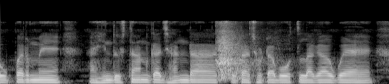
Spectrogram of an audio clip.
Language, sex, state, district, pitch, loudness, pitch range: Hindi, male, Jharkhand, Deoghar, 100 Hz, -15 LUFS, 100-105 Hz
